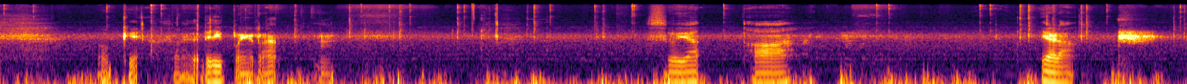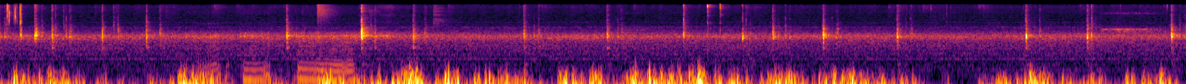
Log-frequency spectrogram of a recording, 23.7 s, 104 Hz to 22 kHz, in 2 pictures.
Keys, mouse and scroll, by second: 0.0 click, 0.4-1.2 middle drag, 1.6 click, 2.4 Delete, 3.1-3.5 scroll up 3, 3.6-4.7 shift+middle drag, 5.1 scroll down 2, 5.6-6.1 shift+middle drag, 6.6-7.2 drag, 8.8 click, 9.8 click, 10.6-11.1 scroll down 4, 11.1-11.9 shift+middle drag, 12.3 ctrl+z, 14.2 ctrl+z, 15.1 ctrl+z, 15.6 ctrl+z, 17.2 ctrl+z, 17.3 ctrl+z, 18.9 ctrl+z, 19.0 click, 19.6 ctrl+z, 21.4 ctrl+z, 22.2 ctrl+z, 23.1 ctrl+z.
